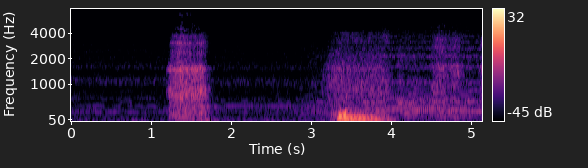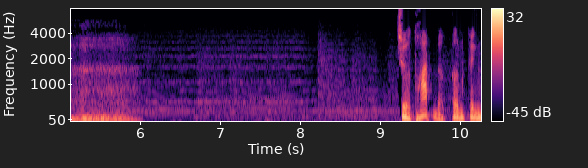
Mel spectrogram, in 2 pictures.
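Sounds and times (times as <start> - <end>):
heavy huffing snorting breath: 1.2 - 1.8, 3.2 - 6.1
speech: 9.2 - 10.2.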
